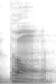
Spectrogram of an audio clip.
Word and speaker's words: bon: In bon. Exactly. Bon in bonjour is spelled B-O-N. But you don't pronounce that O-N the way you would in English. In fact, the N isn't really pronounced at all.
